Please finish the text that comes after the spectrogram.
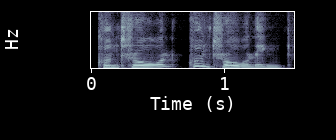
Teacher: The last syllable is stressed. Therefore, we double the L control controlling LL.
